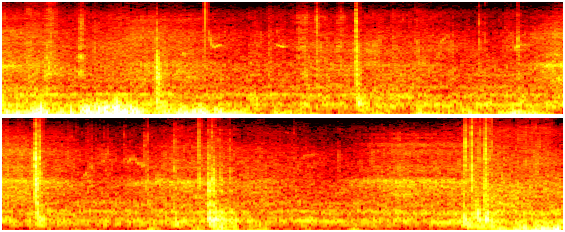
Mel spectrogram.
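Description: Honey bees hum softly in a steady, faint drone during a hive inspection, with scattered light knocks and clicks of hive frames nearby and no talking.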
